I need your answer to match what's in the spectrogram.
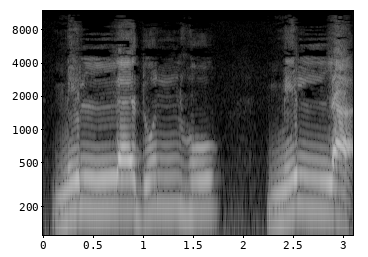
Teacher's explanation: من الميم إلى اللام مباشرة وننطق لاما مشددة ولم يبق من الغنة شيء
